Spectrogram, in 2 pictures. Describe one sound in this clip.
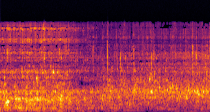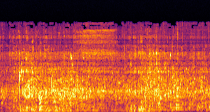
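Scuba regulators bubble and rumble underwater in bursts.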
